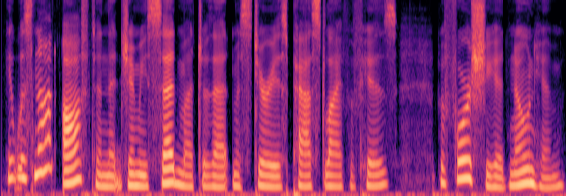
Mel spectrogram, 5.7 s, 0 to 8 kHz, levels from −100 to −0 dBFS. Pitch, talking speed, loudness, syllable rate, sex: 195 Hz, 210 wpm, -18 LUFS, 5.1 syllables/s, female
